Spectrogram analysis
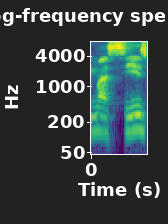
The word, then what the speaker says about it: Massis: Porque eu apanhei dessa pronúncia e graças a Cris Massis, que é filha do Harry Massis, eu soube a pronúncia correta, ela me ensinou a pronúncia correta.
